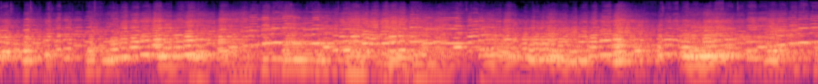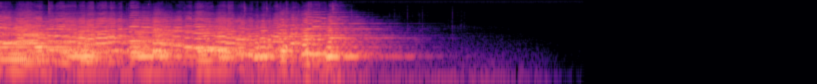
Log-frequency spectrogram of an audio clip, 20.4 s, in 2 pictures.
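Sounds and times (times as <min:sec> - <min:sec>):
accordion: 0:00.0 - 0:15.4.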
